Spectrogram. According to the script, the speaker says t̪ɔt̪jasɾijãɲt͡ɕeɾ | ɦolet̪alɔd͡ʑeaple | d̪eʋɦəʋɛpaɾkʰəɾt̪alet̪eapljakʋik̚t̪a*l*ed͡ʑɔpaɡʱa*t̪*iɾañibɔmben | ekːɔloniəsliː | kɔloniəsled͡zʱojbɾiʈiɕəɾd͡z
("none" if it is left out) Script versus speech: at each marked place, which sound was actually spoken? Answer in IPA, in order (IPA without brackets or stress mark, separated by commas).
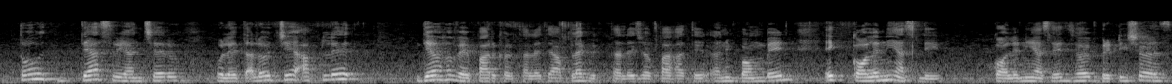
l, t̪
